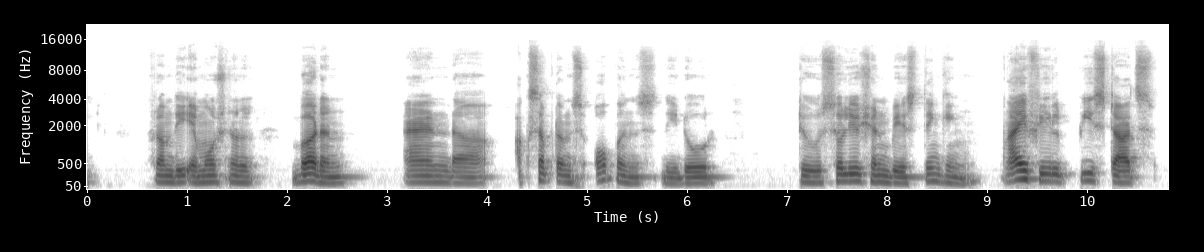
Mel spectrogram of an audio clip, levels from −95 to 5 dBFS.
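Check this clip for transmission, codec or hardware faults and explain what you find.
Nothing faulty can be heard anywhere in this speech.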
